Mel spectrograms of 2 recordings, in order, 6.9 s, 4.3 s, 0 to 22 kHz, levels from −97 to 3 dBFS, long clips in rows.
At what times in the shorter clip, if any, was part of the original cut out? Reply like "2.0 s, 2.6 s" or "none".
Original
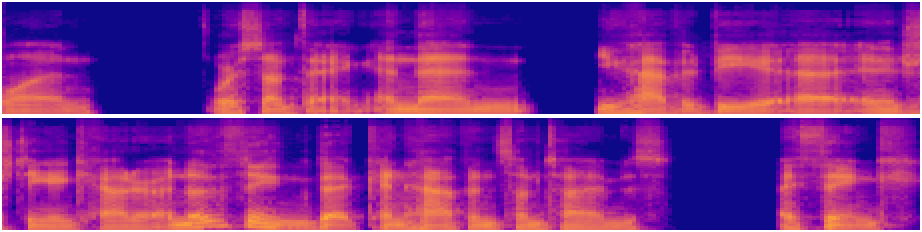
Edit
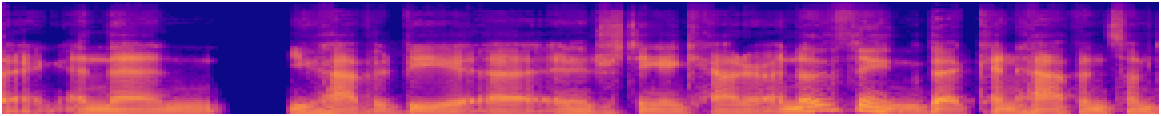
none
